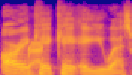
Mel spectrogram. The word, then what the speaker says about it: Rakkaus: So not because Rackus Records. No, Rakkaus, which means love in Finnish, my native language. Oh, nice. Rackus.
